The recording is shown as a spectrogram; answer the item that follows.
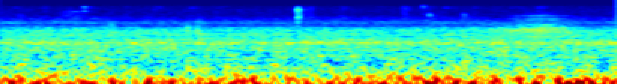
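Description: Steady low rumble of background noise with a faint hiss, heard over a video-call microphone.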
